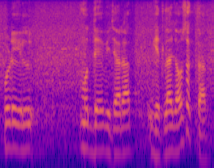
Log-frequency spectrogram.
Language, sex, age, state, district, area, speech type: Marathi, male, 45-60, Maharashtra, Nagpur, urban, spontaneous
